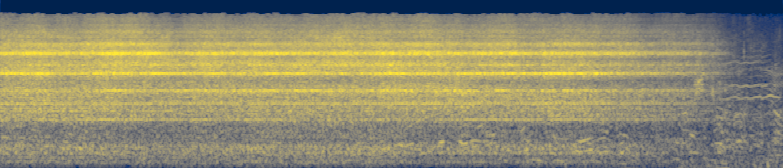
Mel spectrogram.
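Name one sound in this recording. A jet engine whines loudly and steadily close by, then fades.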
